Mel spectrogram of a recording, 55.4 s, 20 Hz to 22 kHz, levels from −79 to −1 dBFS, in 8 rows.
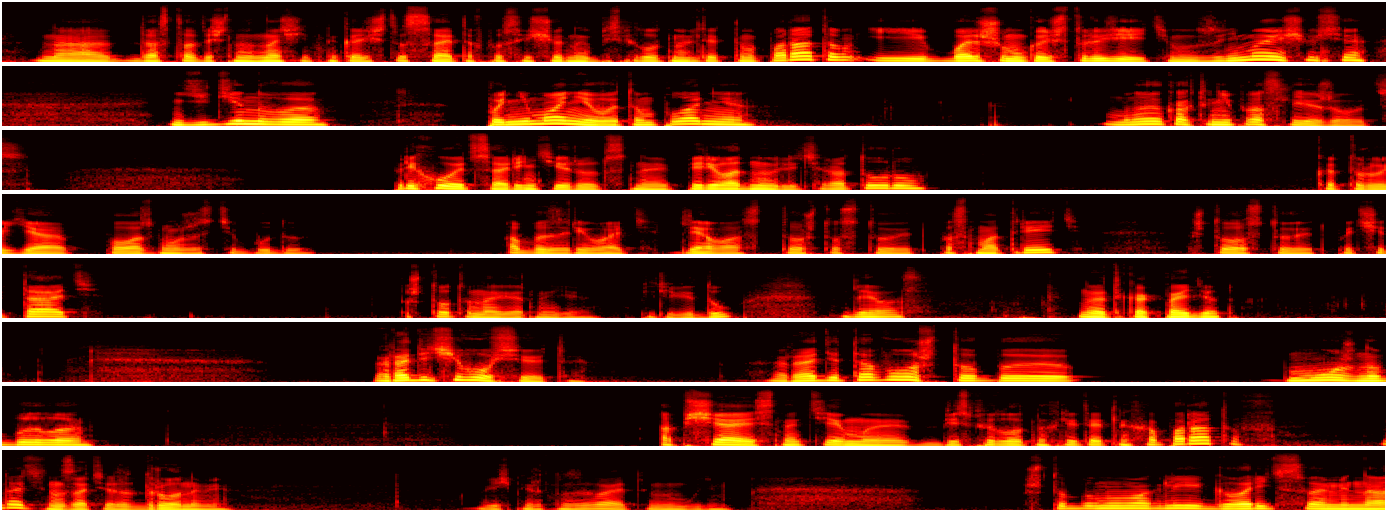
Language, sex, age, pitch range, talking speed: Russian, male, 30-49, 105-145 Hz, 95 wpm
